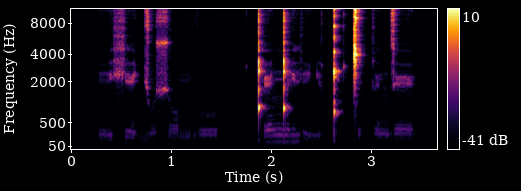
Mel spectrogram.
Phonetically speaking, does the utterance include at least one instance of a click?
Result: yes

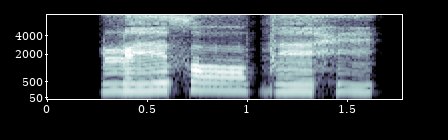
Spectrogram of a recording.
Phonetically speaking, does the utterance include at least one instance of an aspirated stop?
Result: no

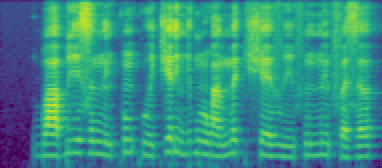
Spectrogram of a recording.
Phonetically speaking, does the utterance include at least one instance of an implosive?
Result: yes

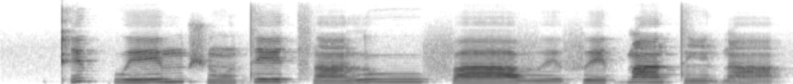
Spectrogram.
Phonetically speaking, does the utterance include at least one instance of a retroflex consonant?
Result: no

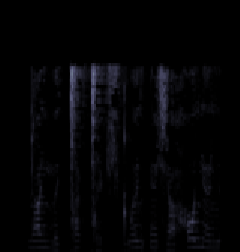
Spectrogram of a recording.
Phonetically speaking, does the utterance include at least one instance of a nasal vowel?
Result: yes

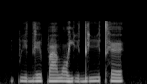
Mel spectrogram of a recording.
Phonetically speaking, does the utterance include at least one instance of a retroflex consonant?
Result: no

